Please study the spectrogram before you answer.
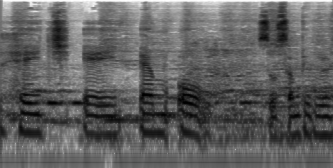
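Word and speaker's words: Lhamo: people can pronounce like lamo Nemo but it's not lame or no one pronounces like that but it is pronounced as hamo L plus h combination okay so the next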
